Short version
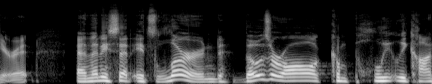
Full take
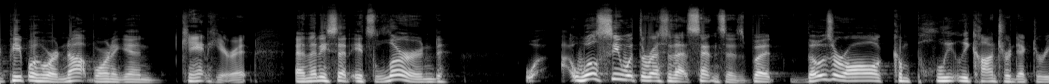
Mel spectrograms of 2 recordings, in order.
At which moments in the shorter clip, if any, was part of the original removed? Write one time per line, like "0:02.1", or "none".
0:02.3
